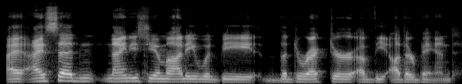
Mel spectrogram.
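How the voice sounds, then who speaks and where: A man's voice: medium pitch, level tone, moderate pace, creaky, pushed and bright, no room sound, clean studio sound. A man hosting a movie podcast in upbeat casual chat, steering the talk. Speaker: podcast host.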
